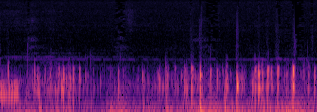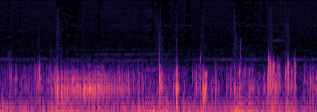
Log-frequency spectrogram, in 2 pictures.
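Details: Bowel sounds (stomach noises) recorded from a pregnant woman's abdomen.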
